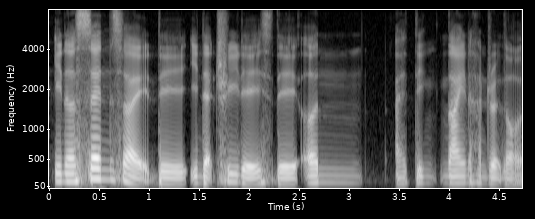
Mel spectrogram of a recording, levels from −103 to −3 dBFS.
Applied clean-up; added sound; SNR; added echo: none; none; none; none.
